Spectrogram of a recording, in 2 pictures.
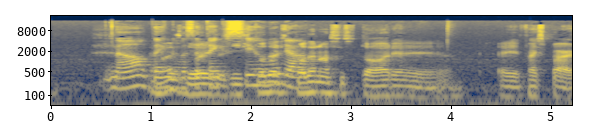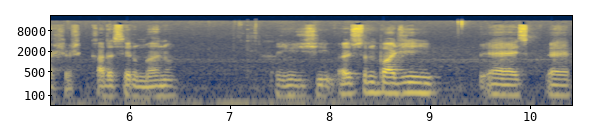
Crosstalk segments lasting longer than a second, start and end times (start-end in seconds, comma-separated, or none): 0.9-2.6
